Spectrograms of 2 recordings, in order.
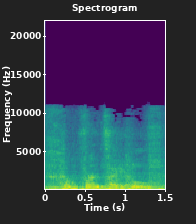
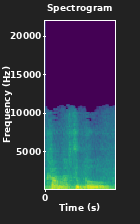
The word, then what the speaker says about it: comfortable: whole new word uh come for a table instead of comfortable and that's that's a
